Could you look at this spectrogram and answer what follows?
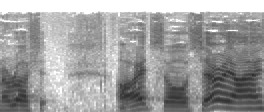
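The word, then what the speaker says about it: Sarai: we're not going to rush it alright so sorry I said unto Abram now I'm pronouncing it the way it should be pronounced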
